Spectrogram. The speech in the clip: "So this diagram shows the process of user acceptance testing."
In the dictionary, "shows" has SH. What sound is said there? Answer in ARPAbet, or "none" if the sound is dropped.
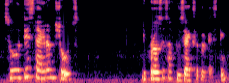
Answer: SH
